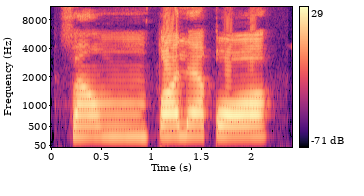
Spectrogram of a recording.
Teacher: قاف کی ادائیگی زبان کی جڑ اور تالو کے نرم حصے سے ہے · قاف حروف التفخیم میں سے ہے، لہذا ہمیں قاف کو موٹی آواز میں پڑھنا ہے کیونکہ اس کے بعد مد الف ہے اور مد الف اپنے پیچھے والے حرف کا حکم لیتا ہے تفخیم میں اور ترقیق میں، لہذا ہمیں مد الف کو بھی بھاری آواز میں پڑھنا ہے.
